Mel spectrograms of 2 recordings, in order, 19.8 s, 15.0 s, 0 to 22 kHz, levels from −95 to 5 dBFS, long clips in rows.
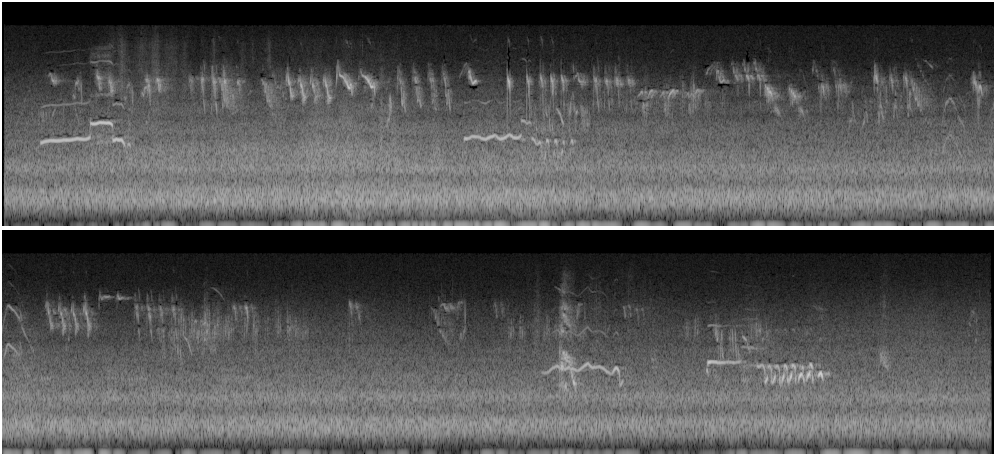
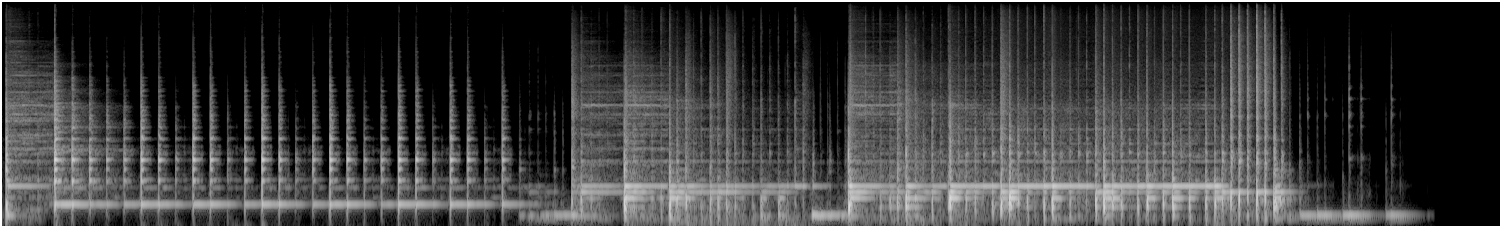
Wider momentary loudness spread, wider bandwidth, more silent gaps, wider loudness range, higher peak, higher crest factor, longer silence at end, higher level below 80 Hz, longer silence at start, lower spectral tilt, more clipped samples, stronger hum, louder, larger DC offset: about the same, 11 LU vs 13 LU; second, 16 kHz vs over 20 kHz; neither; first, 8 LU vs 5 LU; second, -10 dBFS vs -2 dBFS; about the same, 18 dB vs 22 dB; second, 0.05 s vs 0.9 s; second, -68 dBFS vs -54 dBFS; about the same, 0 s vs 0.05 s; second, -1 dB/octave vs -5 dB/octave; neither; neither; second, -27 LUFS vs -24 LUFS; neither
